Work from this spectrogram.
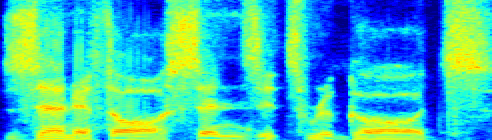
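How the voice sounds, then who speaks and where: A man puts on a raspy character voice at a fairly low pitch. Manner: ominous.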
